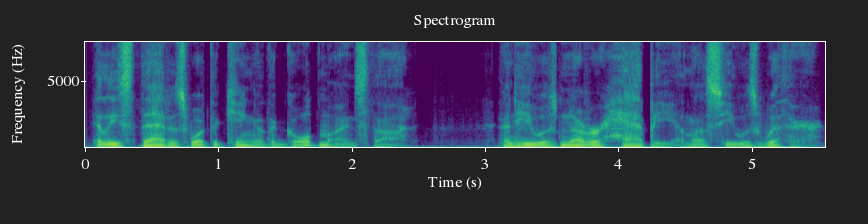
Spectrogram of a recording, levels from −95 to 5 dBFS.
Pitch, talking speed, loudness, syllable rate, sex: 85 Hz, 240 wpm, -19 LUFS, 5.4 syllables/s, male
